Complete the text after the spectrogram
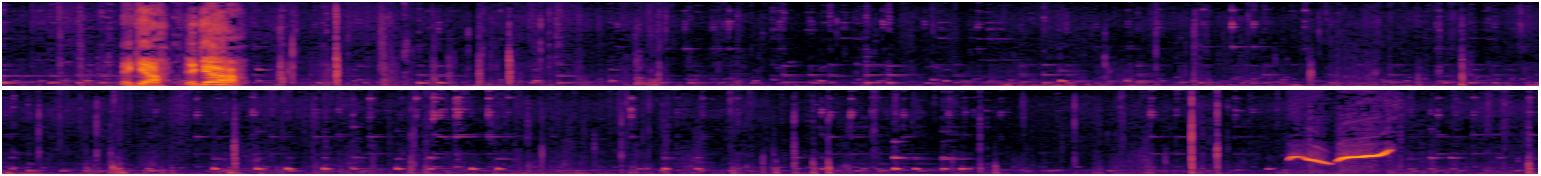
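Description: A sheep bleats loudly nearby.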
